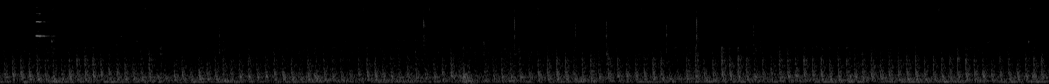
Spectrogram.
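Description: Wooden spinning wheel running as fibre is spun into yarn: a faint steady whir from the turning flyer and bobbin, with a few small clicks and a brief high chirp about half a second in.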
